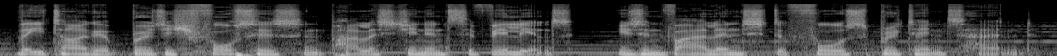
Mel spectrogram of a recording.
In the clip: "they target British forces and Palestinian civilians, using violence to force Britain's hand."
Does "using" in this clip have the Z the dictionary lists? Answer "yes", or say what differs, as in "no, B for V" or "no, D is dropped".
yes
